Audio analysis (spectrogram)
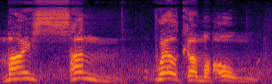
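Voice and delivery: high, loud, glad welcome, slowing at the end; open-armed welcome to a returning son; joyful welcome. Acted. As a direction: greet the son who has come home.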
